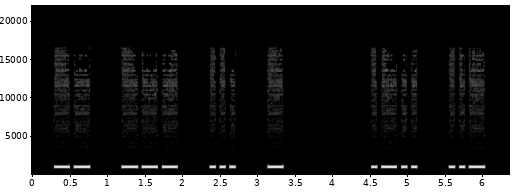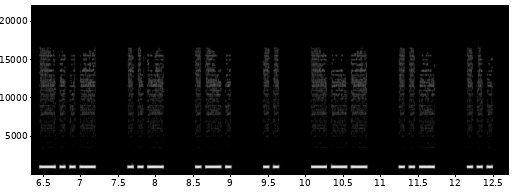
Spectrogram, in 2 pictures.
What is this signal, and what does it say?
Morse code, heard as a keyed tone, about 18 wpm, spaced as for 12 wpm, 1000 Hz. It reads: MOST LUXURIOUS
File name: qotdfiles / 12wpm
